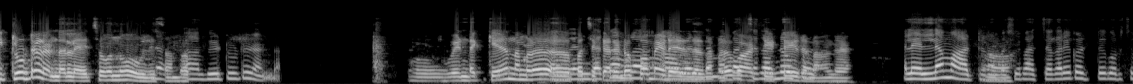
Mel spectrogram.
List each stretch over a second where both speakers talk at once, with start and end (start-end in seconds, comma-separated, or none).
5.8-8.1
